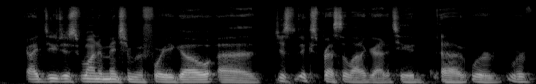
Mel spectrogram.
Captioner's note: none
